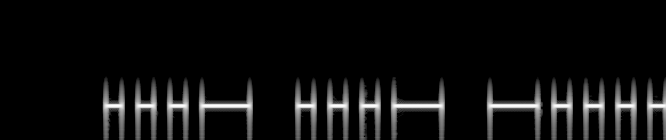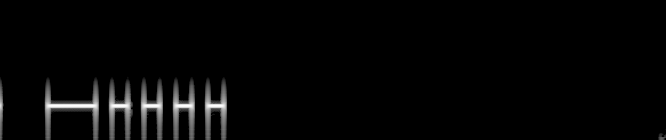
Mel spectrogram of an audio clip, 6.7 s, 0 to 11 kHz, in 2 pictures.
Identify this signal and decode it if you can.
Morse code, heard as a keyed tone, about 15 wpm, 700 Hz. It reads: VV66
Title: All Cut Numbers - 4-Digit 15wpm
